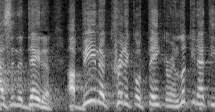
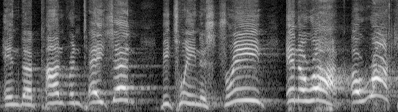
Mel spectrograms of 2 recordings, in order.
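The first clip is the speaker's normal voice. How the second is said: building to a shout; 4 semitones higher, slower than usual. Acted. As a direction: build from steady to a preacher's shout. Same saying preached loud again.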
